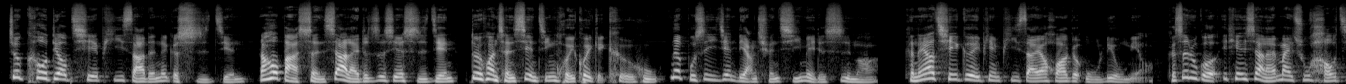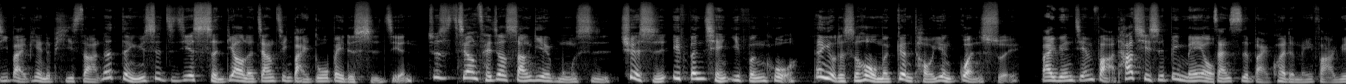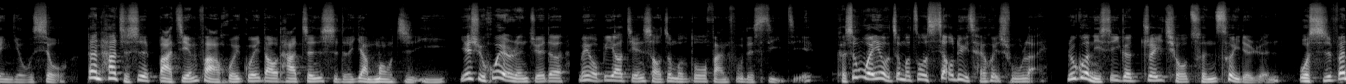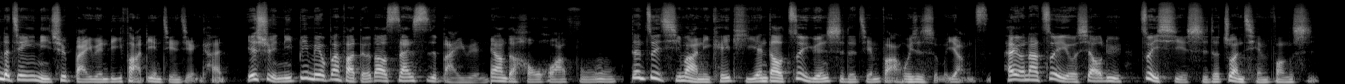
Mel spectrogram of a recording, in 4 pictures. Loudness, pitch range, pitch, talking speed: -21 LUFS, 130-200 Hz, 155 Hz, 315 characters per minute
